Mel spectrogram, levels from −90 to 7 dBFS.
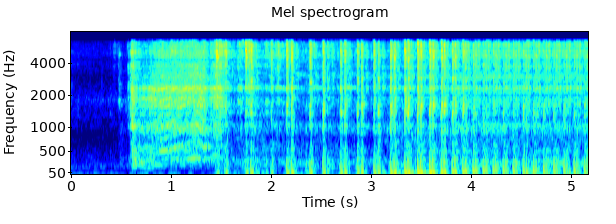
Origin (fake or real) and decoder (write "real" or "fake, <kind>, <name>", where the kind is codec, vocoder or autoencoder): real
